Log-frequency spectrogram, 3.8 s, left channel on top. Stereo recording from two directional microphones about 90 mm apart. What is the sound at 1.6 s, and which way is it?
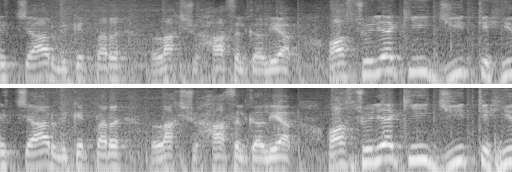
Speech, 20° right (ahead or behind).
